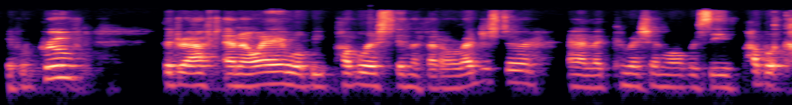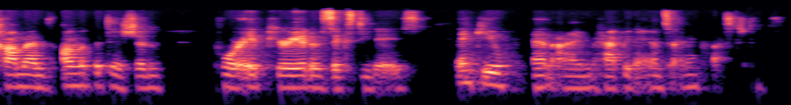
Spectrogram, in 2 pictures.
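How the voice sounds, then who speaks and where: A woman's voice: sits low, steady tone, quick pace, poor audio. A woman reading a scripted, formal briefing as a government staff presenter.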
